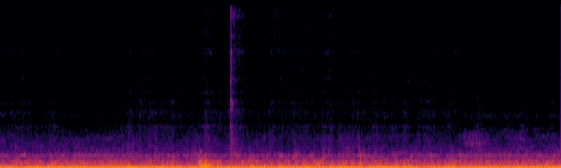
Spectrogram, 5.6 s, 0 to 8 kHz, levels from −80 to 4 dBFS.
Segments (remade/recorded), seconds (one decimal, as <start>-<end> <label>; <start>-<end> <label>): 0.0-0.6 remade; 0.6-1.2 recorded; 1.2-4.6 remade; 4.6-5.6 recorded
